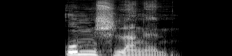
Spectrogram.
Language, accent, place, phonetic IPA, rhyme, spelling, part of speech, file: German, Germany, Berlin, [ˈʊmˌʃlaŋən], -ʊmʃlaŋən, umschlangen, verb, De-umschlangen.ogg
- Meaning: first/third-person plural preterite of umschlingen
